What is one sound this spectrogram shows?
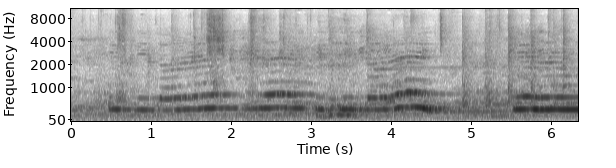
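A young girl sings into a microphone, heard through a loudspeaker.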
